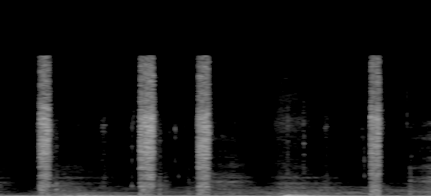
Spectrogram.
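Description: Aerosol can of Rust-Oleum Multicolor Textured spray paint hissing in four short, light shots as small spots are touched up.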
